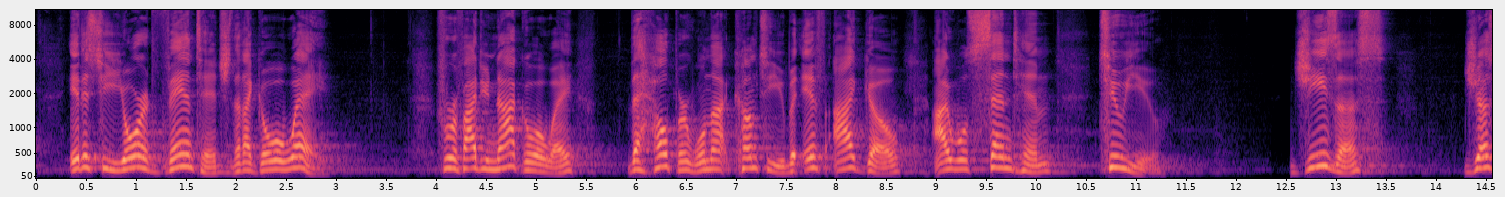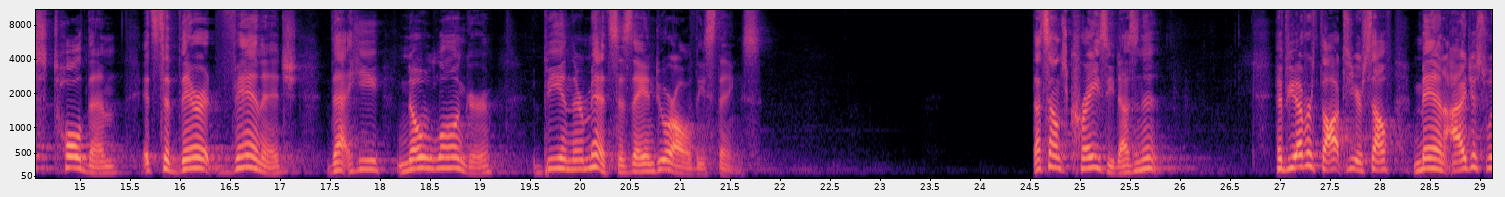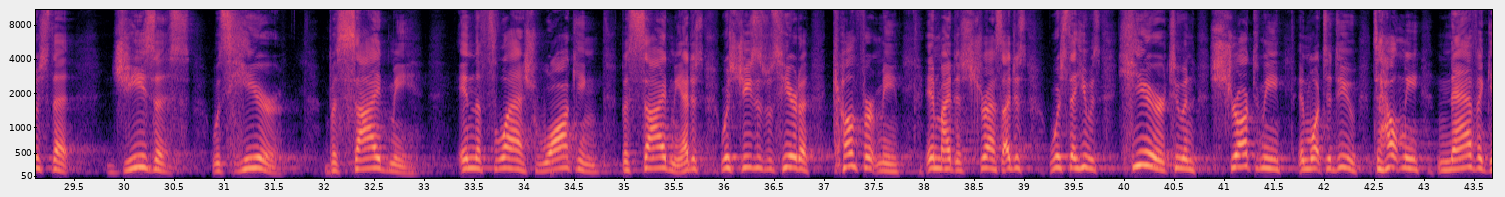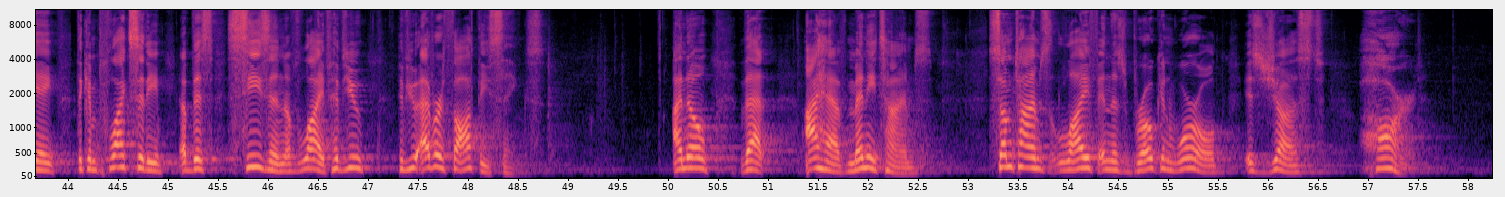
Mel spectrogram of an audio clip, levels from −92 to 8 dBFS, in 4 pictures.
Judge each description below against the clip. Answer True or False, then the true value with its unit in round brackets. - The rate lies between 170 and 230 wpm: False (150 wpm)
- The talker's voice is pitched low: False (190 Hz)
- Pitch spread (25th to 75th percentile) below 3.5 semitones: False (4.3 semitones)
